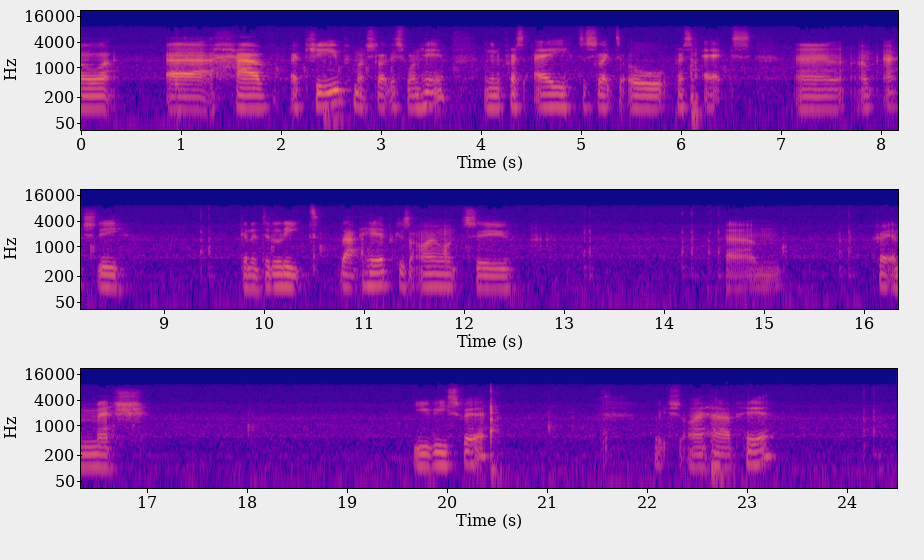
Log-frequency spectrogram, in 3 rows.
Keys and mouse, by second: 2.3 a, 5.5 right click, 5.9 x, 22.5 g.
